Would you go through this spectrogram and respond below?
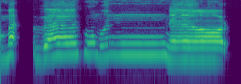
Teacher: जब नून दो हैं तो जाहिर है गुन्ने भी दो होंगे, और जब दोनों गुन्ने मिलके बोले जाएंगे तो बड़ा गुन्ना बन जाएगा ना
